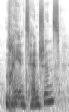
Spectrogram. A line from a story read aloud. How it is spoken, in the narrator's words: He laughed, but there was bitterness in it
